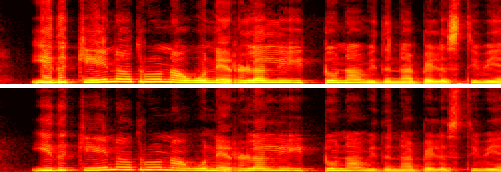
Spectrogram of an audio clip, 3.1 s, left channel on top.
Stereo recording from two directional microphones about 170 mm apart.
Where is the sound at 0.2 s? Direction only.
35° left (ahead or behind).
